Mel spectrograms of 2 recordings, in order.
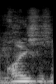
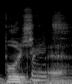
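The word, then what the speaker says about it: bullshit: 불셋이라고 발음. 불셋. 아유 발음 정확하십니다. 벌시이 아니고 불셋.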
